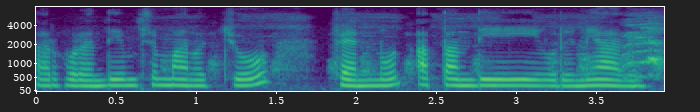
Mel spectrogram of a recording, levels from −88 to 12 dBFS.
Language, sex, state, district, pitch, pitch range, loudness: Chakma, female, Tripura, Unakoti, 215 Hz, 205-215 Hz, -18 LUFS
